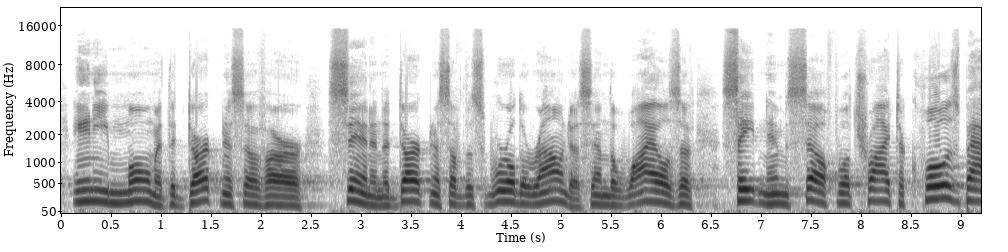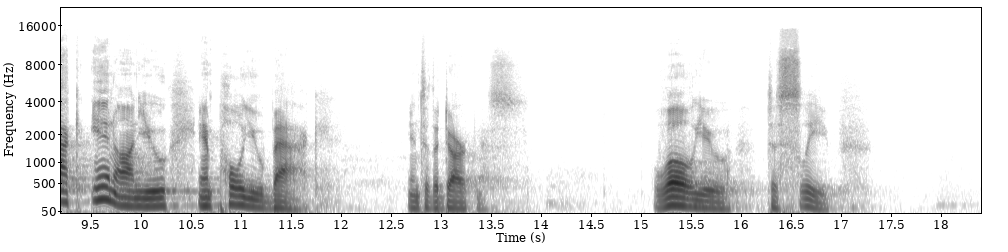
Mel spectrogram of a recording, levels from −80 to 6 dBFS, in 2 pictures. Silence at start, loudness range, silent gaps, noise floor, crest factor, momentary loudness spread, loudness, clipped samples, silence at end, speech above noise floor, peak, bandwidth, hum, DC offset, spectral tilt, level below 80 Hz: 0.1 s; 10 LU; none; -71 dBFS; 16 dB; 15 LU; -15 LUFS; under 0.1%; 1.55 s; 56 dB; 0 dBFS; 15.5 kHz; none; under 0.1%; -6.5 dB/octave; -46 dBFS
